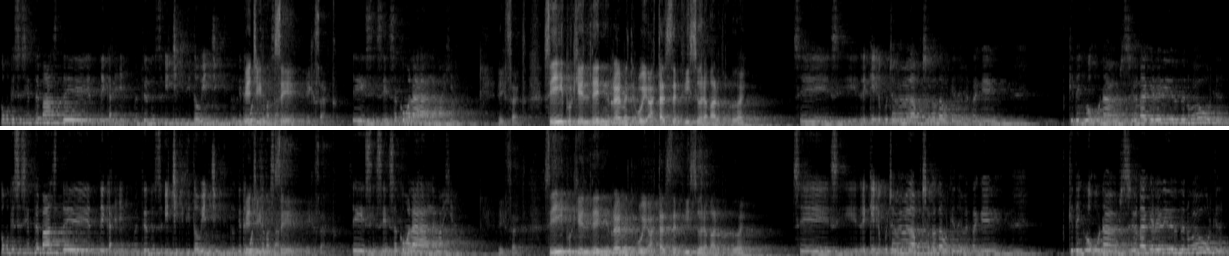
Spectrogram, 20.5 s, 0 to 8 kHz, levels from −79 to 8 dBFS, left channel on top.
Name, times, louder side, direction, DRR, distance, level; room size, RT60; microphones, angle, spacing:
voice 1, 0.0-4.7 5.9-7.6 13.2-17.0 17.8-20.4, equal, 70° right, 1 dB, 3.7 m, -34 dB
voice 2, 4.1-5.4 8.3-12.5, left 2 dB, 40° left, 6 dB, 1.3 m, -31 dB
30.0 x 16.5 x 9.3 m, 2.3 s
head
